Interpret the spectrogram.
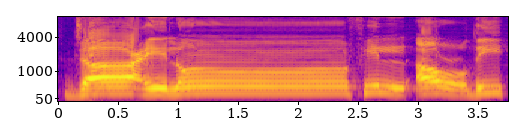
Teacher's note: یہاں نون تنوین کے بعد حرف اظہار نہیں ہے، لہٰذا یہاں پہ اخفا کریں گے ، حروف اخفا میں سے ہے فا، جاعل فی الارض، را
